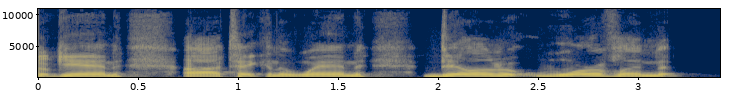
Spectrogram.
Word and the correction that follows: Walraven: Is that how you pronounce the name? – Walraven.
